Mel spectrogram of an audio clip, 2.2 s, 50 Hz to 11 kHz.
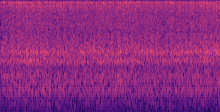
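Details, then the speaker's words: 2012 Chevrolet Captiva 2.4 16v petrol at idle: quiet, even idle with a smooth hiss and no chain rattle or slap from the engine front; timing chain noise gone, nothing worrying, to be monitored. "faz um barulho de corrente nem comparação tá nem comparação certo nada que preocupe"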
